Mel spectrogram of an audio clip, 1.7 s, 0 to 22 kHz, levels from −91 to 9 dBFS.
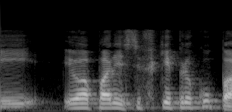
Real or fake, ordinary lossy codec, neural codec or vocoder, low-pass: real; none; none; 7.2 kHz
